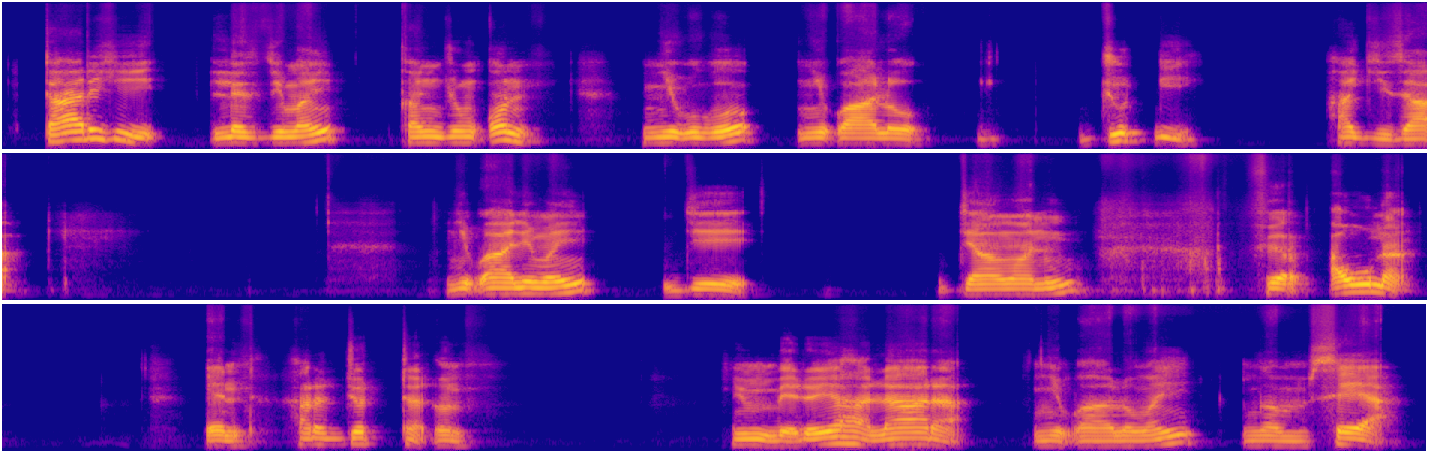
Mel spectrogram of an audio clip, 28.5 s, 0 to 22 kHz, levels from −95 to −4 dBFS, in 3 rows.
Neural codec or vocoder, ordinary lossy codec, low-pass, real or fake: autoencoder, 48 kHz, 128 numbers a frame, DAC-VAE, trained on Japanese speech; none; none; fake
